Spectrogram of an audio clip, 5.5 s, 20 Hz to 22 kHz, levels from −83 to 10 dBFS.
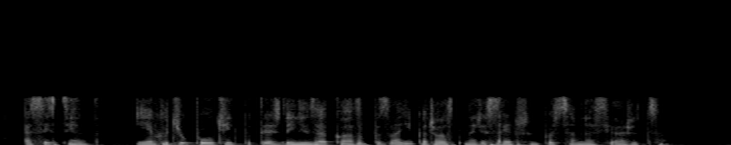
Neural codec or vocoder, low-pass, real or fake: codec, 16 kHz, 1 kbps, X-Codec, HuBERT features, trained on balanced general audio; 7.2 kHz; fake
